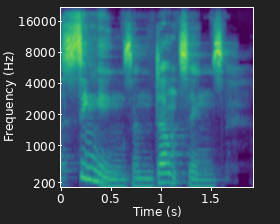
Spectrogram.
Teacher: singing and dancing with an emphasized g was not rp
